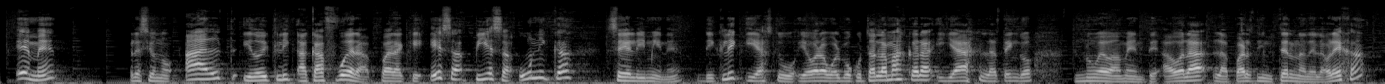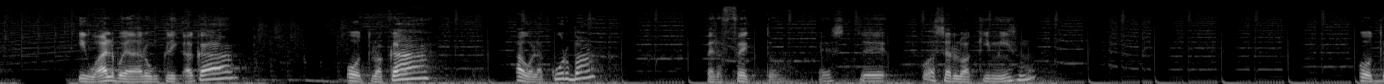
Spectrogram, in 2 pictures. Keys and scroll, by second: 0.1 shift+m, 6.8 v, 11.4 space, 12.2 space, 13.1 p, 13.7 space, 20.2 space, 26.4 space.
